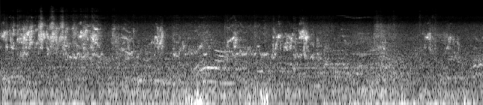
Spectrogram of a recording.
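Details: A budgerigar colony chattering: bursts of bright chirps and twittering notes come in clusters, over a constant low rumble.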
